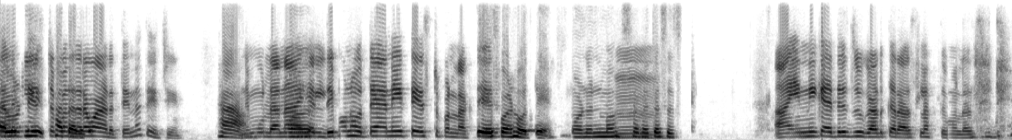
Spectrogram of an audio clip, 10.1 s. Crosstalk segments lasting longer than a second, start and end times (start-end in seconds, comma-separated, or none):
none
